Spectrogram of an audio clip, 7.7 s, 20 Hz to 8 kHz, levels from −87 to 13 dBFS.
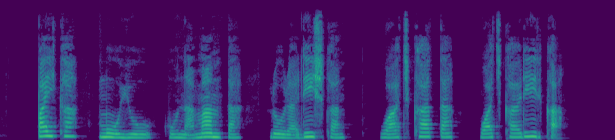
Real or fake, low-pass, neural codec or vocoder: real; 7.2 kHz; none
